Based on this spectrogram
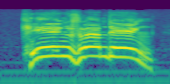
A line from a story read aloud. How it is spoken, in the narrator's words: his men cried raggedly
